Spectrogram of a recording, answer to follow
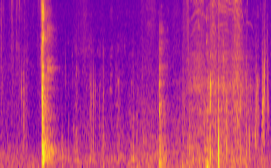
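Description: Close-up eating sounds of a man chewing raw deep-sea shrimp, with scattered small mouth clicks and a sharp click about two-thirds of a second in, and a soft hiss of breath near the end.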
